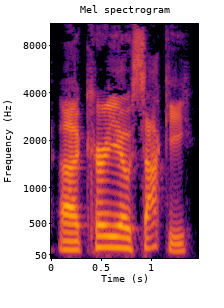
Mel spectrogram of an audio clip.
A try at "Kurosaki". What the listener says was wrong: Kurosaki? probably wouldn't roll the R's. Well, not that you did. I meant like the instead of Kuro is how I was thinking it.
